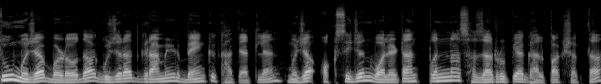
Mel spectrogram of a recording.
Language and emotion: Goan Konkani, neutral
